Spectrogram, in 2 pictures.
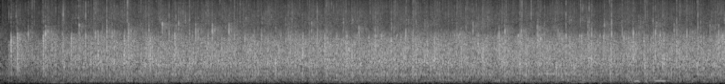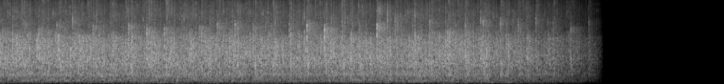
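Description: Seated audience applauding steadily after a speech, the clapping fading out in the last second.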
